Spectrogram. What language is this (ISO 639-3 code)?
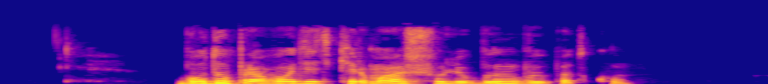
bel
